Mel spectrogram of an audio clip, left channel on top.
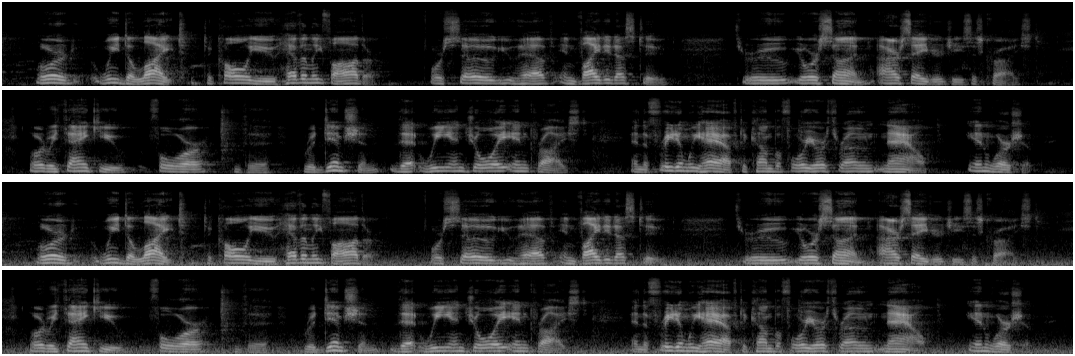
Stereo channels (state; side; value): noise; right; rumble, 15 dB below the sound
